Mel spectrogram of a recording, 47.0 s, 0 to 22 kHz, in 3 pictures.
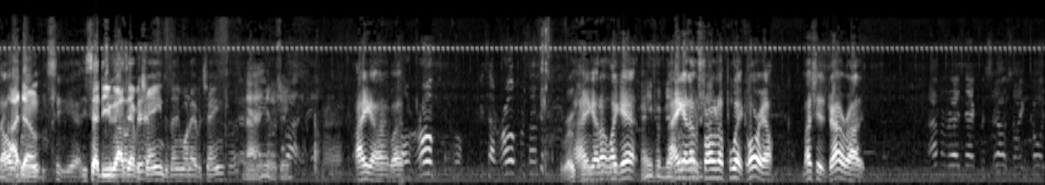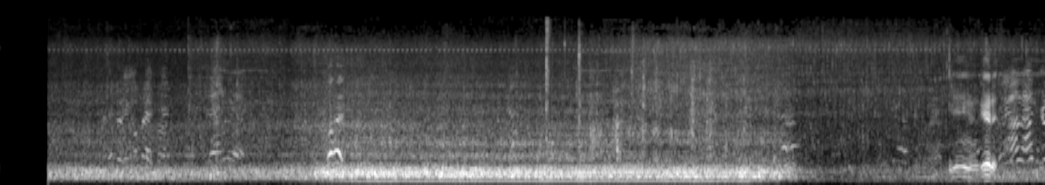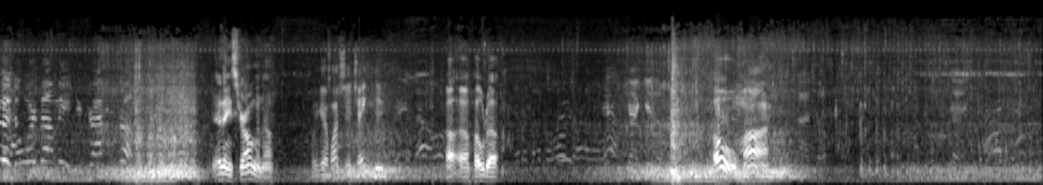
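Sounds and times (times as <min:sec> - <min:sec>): faint voices: 0:00.0 - 0:15.7
pickup truck engine running: 0:00.0 - 0:15.7, 0:16.5 - 0:47.0.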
